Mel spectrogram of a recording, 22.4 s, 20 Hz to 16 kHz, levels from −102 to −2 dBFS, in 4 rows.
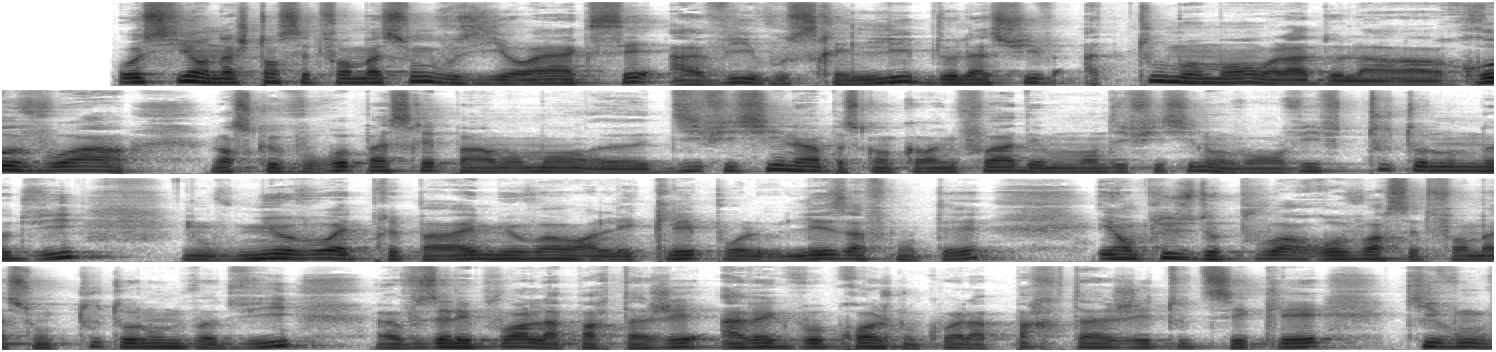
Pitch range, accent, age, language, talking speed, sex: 110-130 Hz, French, 20-39, French, 250 wpm, male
